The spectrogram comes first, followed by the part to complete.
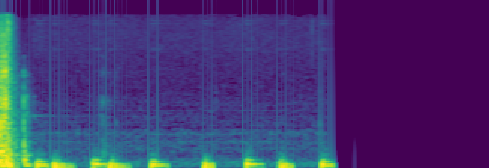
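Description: A window slams shut with one sharp bang at the start, over a rapid low thumping of about three to four beats a second. The thumping stops abruptly about three seconds in, and the sound cuts to silence.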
